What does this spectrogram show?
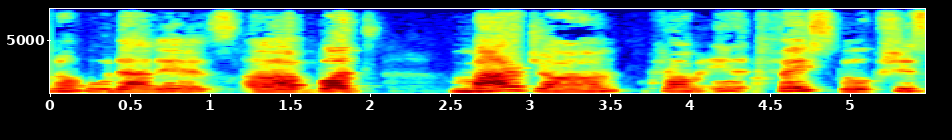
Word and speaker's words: Marjan: Marjan. I know I'm not pronouncing it correctly.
